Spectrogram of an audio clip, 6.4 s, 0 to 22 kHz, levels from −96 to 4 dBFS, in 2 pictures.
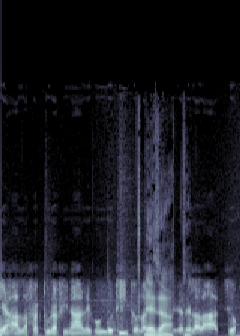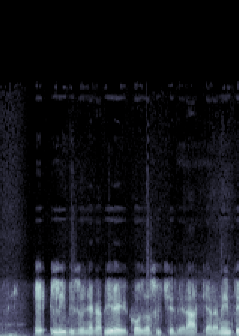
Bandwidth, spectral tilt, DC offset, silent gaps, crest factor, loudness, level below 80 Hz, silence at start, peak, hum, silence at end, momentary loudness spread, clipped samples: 14.5 kHz; -6 dB/octave; under 0.1%; none; 18 dB; -19 LUFS; -44 dBFS; 0 s; -2 dBFS; none; 0 s; 7 LU; under 0.1%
